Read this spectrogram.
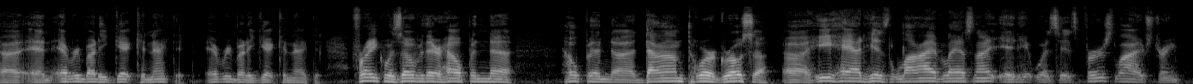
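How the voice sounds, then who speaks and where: Chatty man hosting a live stream. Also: mid-range voice. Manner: excitable, laughs often, trails off into restarts. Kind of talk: casual live stream chat.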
